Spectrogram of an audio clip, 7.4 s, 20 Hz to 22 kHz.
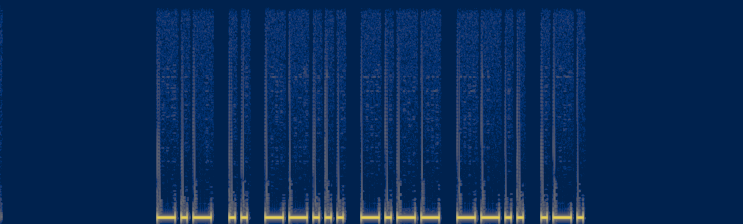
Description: Morse code, heard as a keyed tone, about 20 wpm, 700 Hz. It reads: KI7YZR
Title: Speed Racing - USA 2x3 Call Signs 17wpm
